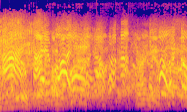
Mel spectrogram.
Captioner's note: all chattering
